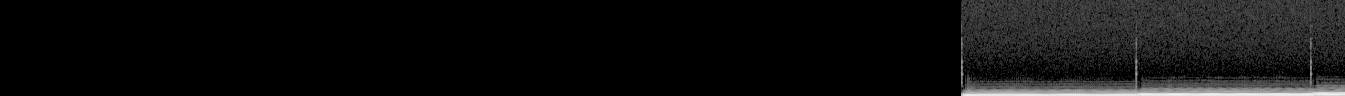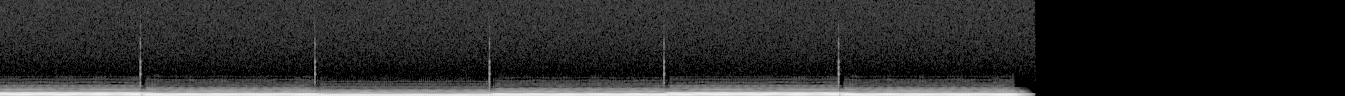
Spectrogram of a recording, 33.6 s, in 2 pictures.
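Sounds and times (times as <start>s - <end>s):
synth pad in E major: 12.0s - 29.8s.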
